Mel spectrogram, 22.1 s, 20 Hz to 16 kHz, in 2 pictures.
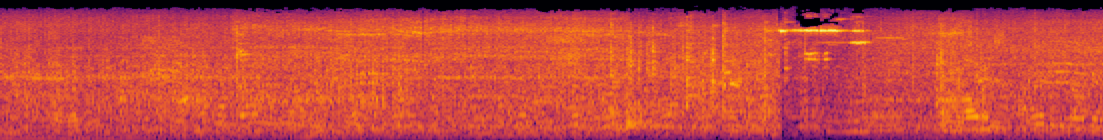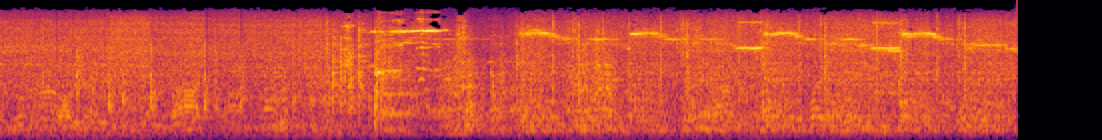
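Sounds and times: railway carriage rolling past: 0:00.0 - 0:21.2
people's voices: 0:00.4 - 0:14.4
short high-pitched squeals: 0:07.6 - 0:10.9, 0:14.6 - 0:21.2.

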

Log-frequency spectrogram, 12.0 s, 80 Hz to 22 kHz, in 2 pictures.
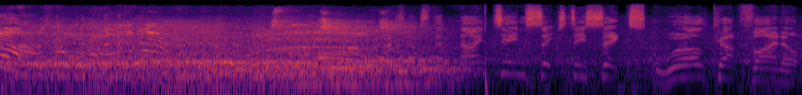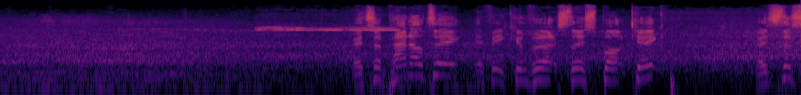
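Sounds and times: crowd hubbub: 0:00.0 - 0:03.5.

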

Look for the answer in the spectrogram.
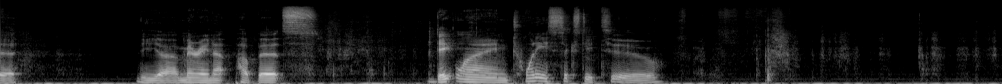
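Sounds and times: faint steady hum: 0:00.0 - 0:10.0
paper rustling: 0:02.1 - 0:10.0.

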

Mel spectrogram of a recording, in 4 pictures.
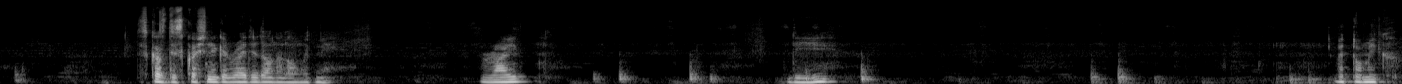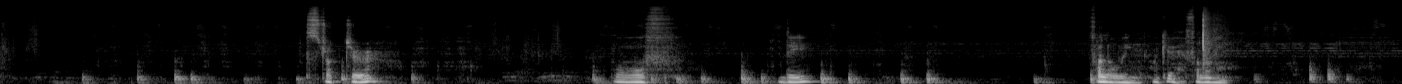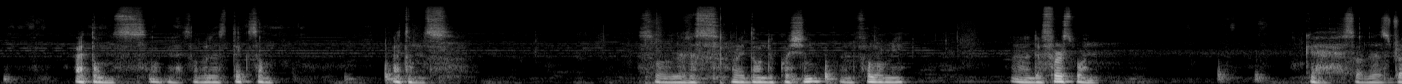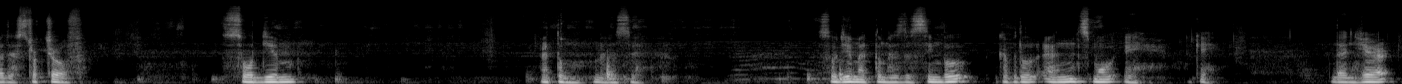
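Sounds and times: marker writing on whiteboard: 0:02.5 - 0:37.9, 0:39.6 - 0:41.0, 0:42.3 - 0:53.5.

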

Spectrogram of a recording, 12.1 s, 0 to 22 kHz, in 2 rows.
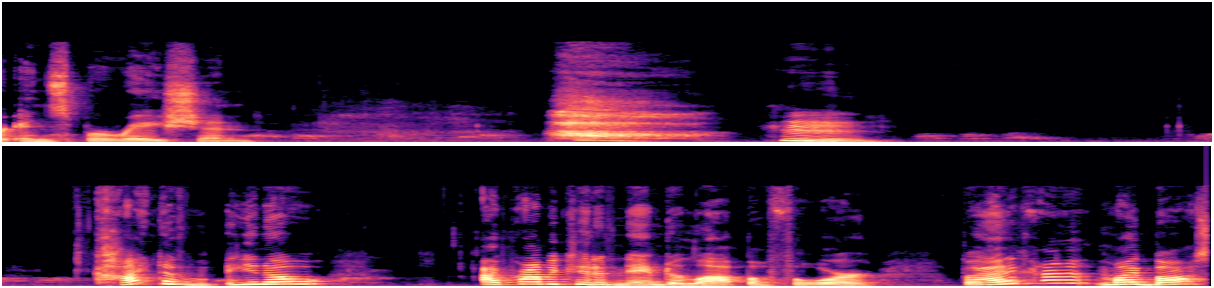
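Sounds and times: woman sighing: 0:02.8 - 0:04.4
woman saying hmm: 0:03.9 - 0:04.5.

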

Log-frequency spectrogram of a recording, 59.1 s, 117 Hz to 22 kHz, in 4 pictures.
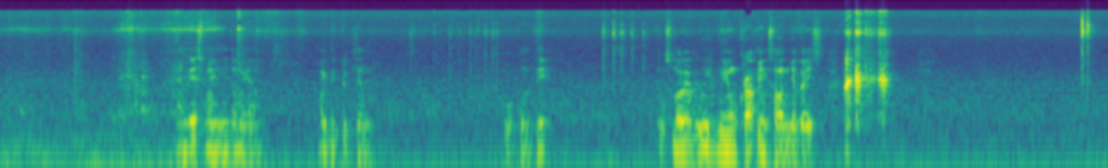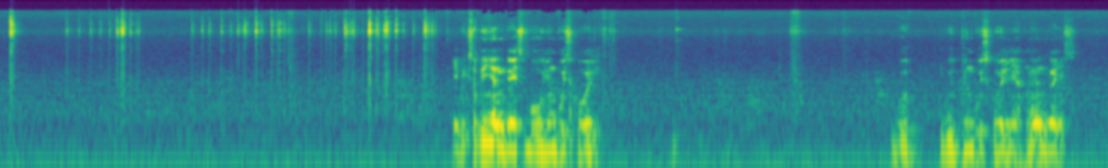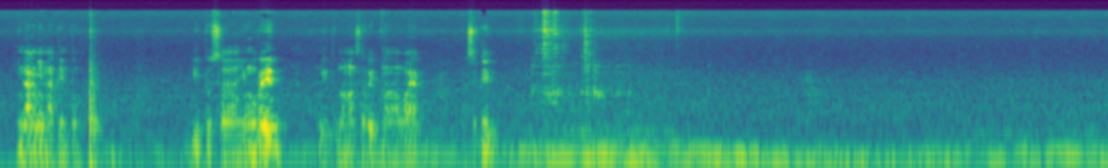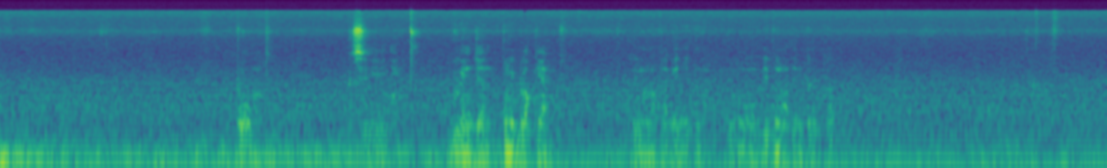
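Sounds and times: steady low hum: 0:00.0 - 0:59.0
small metal parts clicking: 0:05.4 - 0:06.7, 0:08.0 - 0:08.7, 0:15.6 - 0:16.7, 0:17.3 - 0:20.7.

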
